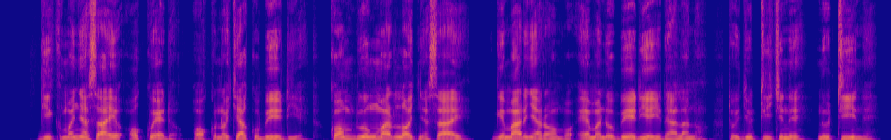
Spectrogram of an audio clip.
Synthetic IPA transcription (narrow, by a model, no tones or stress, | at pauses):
ɡikmaɲasajeʔɔkwɛdɔɔknɔt͡ʃakobedje | kɔmdwoŋmarlɔt͡ʃɲasaje | ɡɪmarɲaɾɔmbɔ̰ʔɛmanobedjeɪdalanɔ̰tod͡ʒotit͡ʃnenotine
